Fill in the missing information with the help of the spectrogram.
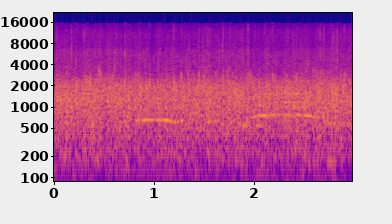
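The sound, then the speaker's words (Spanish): Steady, sustained applause from a concert audience after an oboe performance, a dense wash of many hands clapping at constant loudness, with no voices standing out above it. “Una vez más aparece ante el público para agradecer el favor del aplauso que siempre llena el alma del músico y de todo artista que está en un escenario.”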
